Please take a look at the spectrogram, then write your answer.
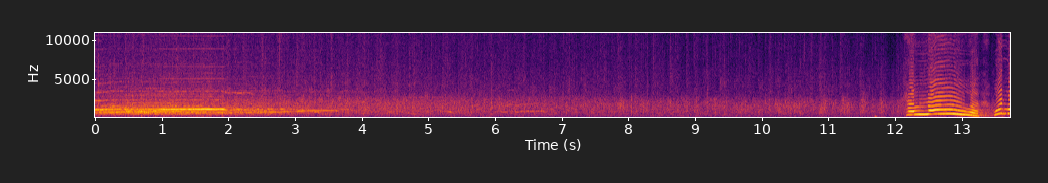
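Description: Audience applause at a Star Wars books panel at New York Comic Con, loud clapping that fades into scattered claps, then a sharp burst of cheering and whoops near the end.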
